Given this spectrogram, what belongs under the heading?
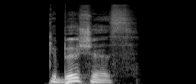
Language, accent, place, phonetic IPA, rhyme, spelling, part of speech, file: German, Germany, Berlin, [ɡəˈbʏʃəs], -ʏʃəs, Gebüsches, noun, De-Gebüsches.ogg
- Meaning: genitive singular of Gebüsch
